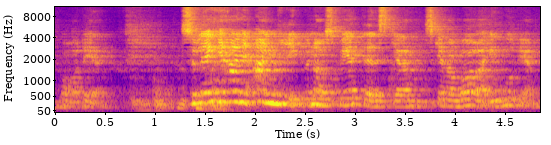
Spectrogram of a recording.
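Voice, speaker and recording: A woman's voice: medium pitch, lively intonation, sharp tone, very echoey, recorded from a distance, low-quality recording. A woman preaching a sermon in a church, talking in a conversational way with many fillers and restarts.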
